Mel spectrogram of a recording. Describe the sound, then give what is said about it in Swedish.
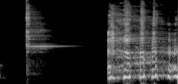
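A single bright clink of glasses touching in a toast, with a clear ringing tone that fades over about half a second, followed by people laughing and chattering. “Ja, skål! Skål för fan!”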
